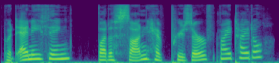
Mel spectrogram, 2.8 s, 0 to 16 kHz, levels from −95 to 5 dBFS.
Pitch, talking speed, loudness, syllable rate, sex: 235 Hz, 215 wpm, -17 LUFS, 6.0 syllables/s, female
